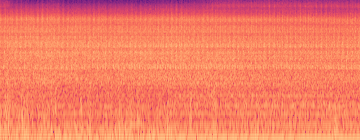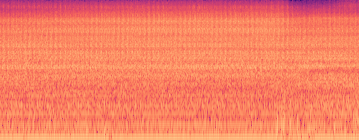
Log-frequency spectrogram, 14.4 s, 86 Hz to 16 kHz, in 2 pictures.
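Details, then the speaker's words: Ford 8N tractor after carburetor rebuild, choke off, not yet warm: steady even low thrum, no knocks, misses or surging; running smoothly, though reluctant to idle and intake leak suspected. "like it's running pretty good now the to's off kind of wondering if we do have a leak on that intake not wanting to suck fuel right away it doesn't want to idle but I'll let it warm up a little bit"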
